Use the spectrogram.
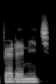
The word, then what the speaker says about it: Berenice: imagine in my head how to say this with like an Italian accent, even slightly like Berenice or something like that. Yeah, that's the proper way to say it.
